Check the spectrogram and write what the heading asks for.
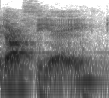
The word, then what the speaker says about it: dossier: introduce you guys to a dossier that's how you pronounce it because it's a french company so i'm going to say dossier because you know i'm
